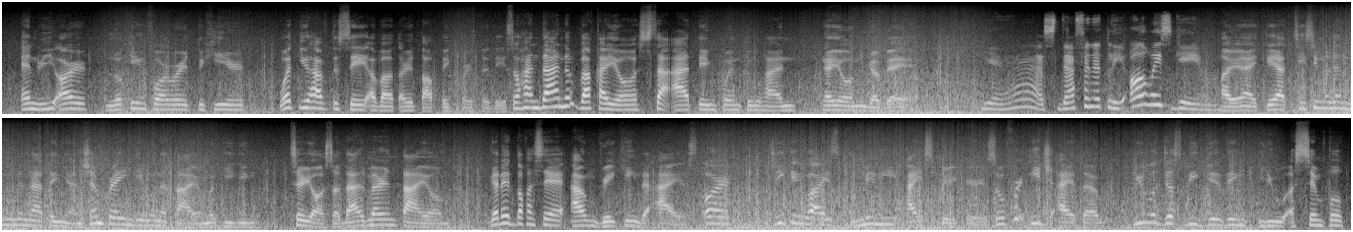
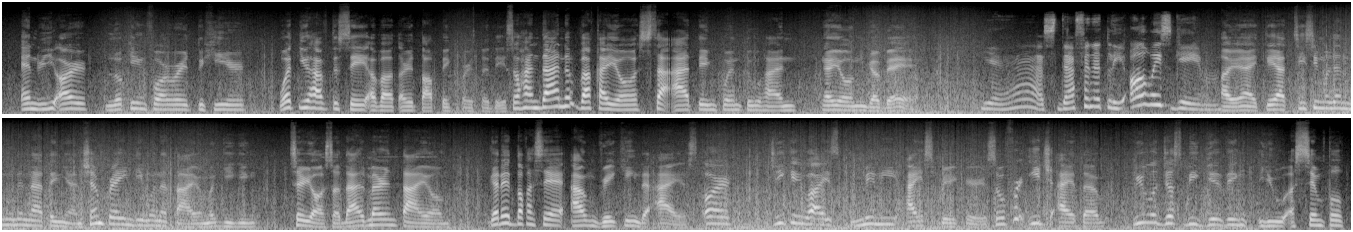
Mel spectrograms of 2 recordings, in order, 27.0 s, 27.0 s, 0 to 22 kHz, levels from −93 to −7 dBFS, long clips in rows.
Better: second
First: wind noise on the microphone; heavy; 7 dB below the speech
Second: wind noise on the microphone; occasional gusts; 10 dB below the speech

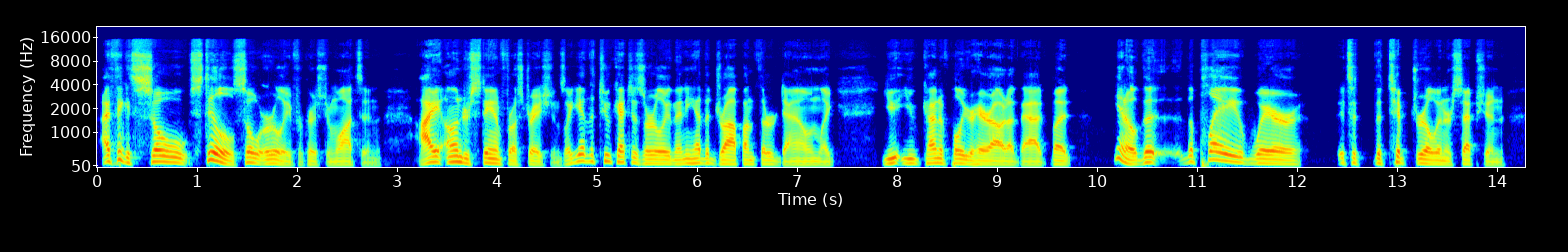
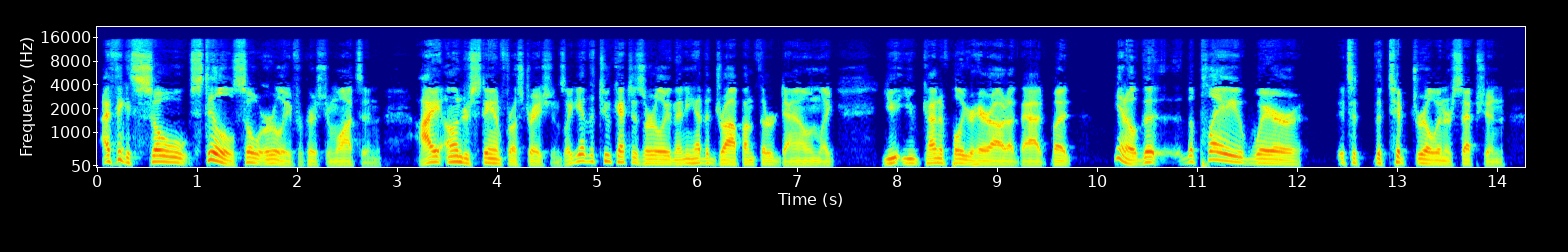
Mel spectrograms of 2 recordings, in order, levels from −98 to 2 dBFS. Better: first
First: none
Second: garbled, watery; slightly; nothing above 15 kHz

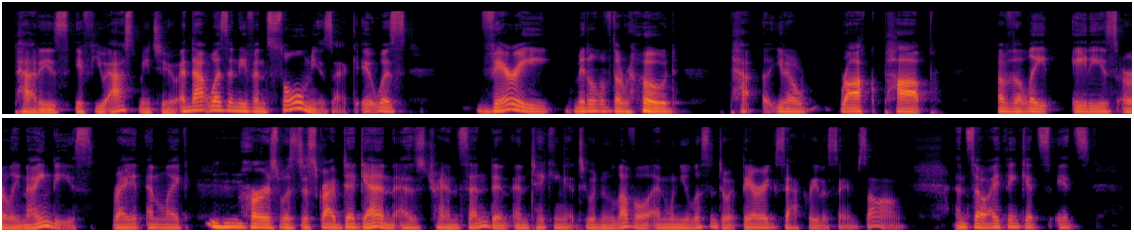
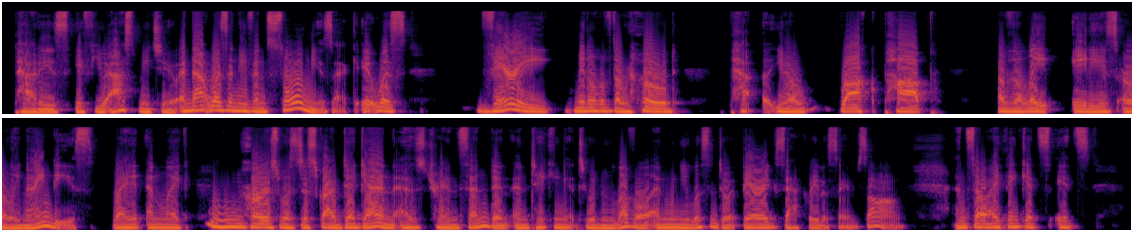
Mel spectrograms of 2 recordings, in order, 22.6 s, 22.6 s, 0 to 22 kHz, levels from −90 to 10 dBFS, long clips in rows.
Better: first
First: none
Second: distortion; heavy; 7 dB below the speech

